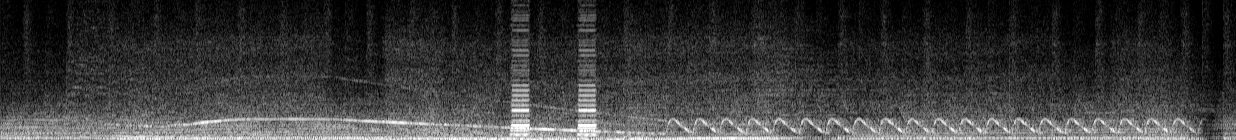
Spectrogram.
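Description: Cartoon police siren over a running car engine: one slow wail that rises then falls away, then a fast yelp cycling about four times a second. Two short car horn honks come about five and six seconds in.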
